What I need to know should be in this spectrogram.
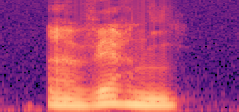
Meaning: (noun) 1. varnish 2. nail polish 3. veneer; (verb) masculine plural of verni
- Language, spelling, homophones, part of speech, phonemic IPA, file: French, vernis, verni / vernie / vernies / vernit, noun / verb, /vɛʁ.ni/, Fr-vernis.ogg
